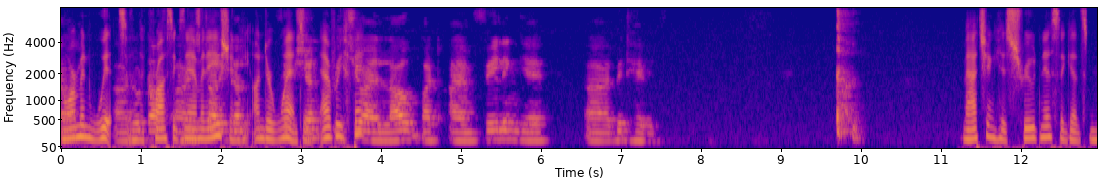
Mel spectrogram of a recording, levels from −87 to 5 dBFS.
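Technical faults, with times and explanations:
No technical faults detected.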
